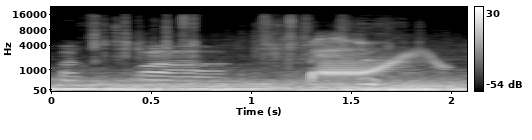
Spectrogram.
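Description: A cartoon-style 'boing' sound effect: one quick whistle-like glide rising steeply in pitch, about a second and a half in.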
